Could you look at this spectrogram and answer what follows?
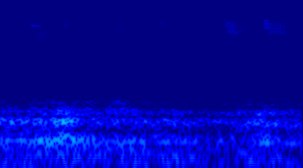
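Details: Various wild birds calling from inside a dense thicket: short, thin, high chirps in quick bursts, about seven over a few seconds, over a steady low rumble of background noise.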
